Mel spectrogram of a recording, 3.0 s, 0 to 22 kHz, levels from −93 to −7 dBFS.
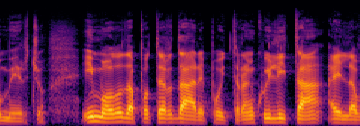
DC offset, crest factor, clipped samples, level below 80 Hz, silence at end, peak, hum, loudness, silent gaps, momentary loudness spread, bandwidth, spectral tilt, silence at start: under 0.1%; 20 dB; under 0.1%; -76 dBFS; 0 s; -4 dBFS; none; -23 LUFS; none; 12 LU; 14 kHz; -5 dB/octave; 0 s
